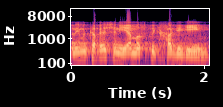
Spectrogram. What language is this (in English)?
Hebrew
